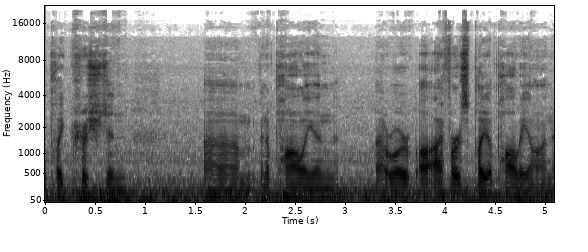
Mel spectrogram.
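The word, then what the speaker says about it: Apollyon: play Christian um and apalon or I first played apolon and then I played Christian we pronounced his name as as aolan which is basically like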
